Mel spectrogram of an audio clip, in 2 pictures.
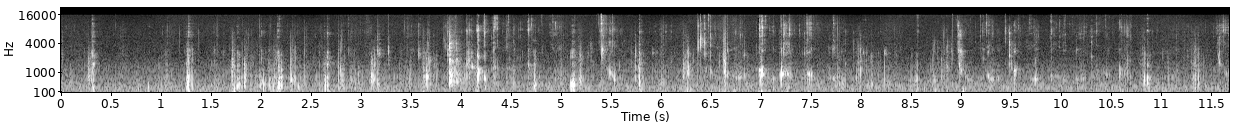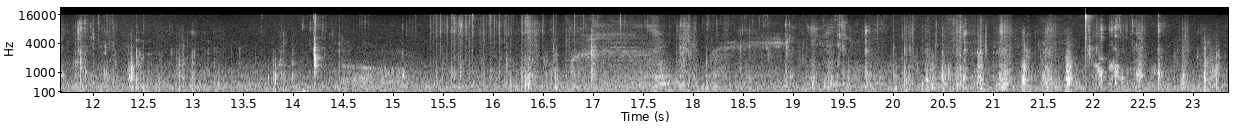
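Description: Close-miked chewing and biting of a pan-fried dumpling: wet mouth sounds and crunchy bites made up of many short, sharp clicks.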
